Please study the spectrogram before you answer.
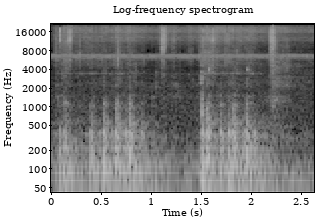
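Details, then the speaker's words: Renault Sandero front suspension, wheel rocked in and out: dull irregular clunks in short bursts from a worn inner tie rod (axial rod) joint at the steering rack, the rack also leaking hydraulic fluid; knocks over bumps, worse with the car's weight on the ground. "aquela Bolota tá lá vai para dentro para fora e também tá com vazamento no setor hidráulico já também ó lá então no buraco faz esse barulho"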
